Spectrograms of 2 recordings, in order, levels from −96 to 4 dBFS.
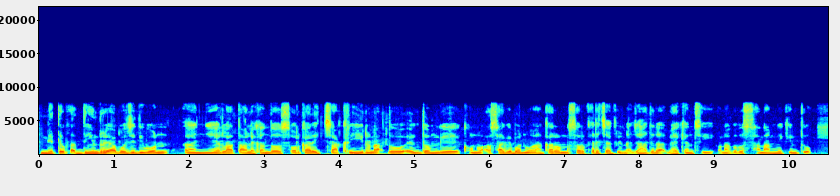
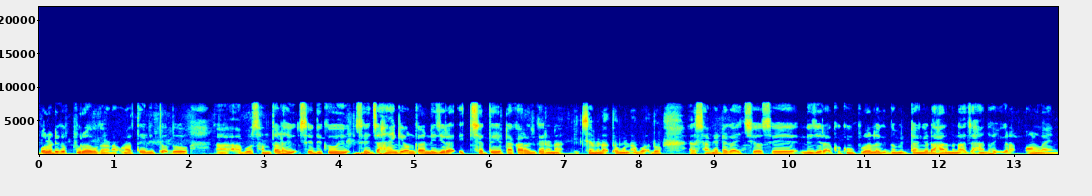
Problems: none marked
